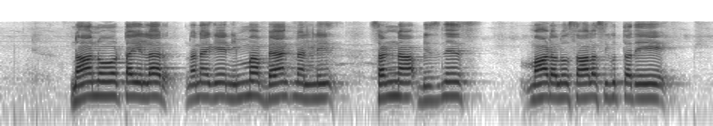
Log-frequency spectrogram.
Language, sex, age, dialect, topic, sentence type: Kannada, male, 25-30, Coastal/Dakshin, banking, question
